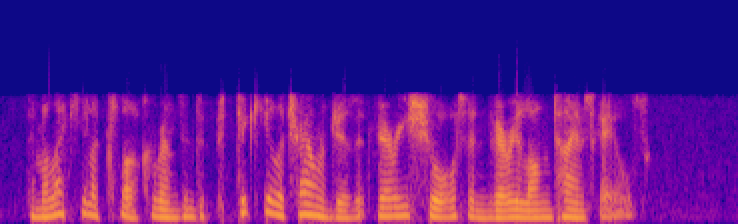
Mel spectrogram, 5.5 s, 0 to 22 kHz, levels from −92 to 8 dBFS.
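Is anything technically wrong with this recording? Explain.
Yes. Throughout the speech, the audio has passed through a G.729 codec, most likely the G.729A variant at 8 kbit/s. It discards everything above 4 kHz and rebuilds each 10 ms frame from a vocal tract filter, a pitch predictor and a few pulses, so the speech sounds muffled, plainly rough and synthetic.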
